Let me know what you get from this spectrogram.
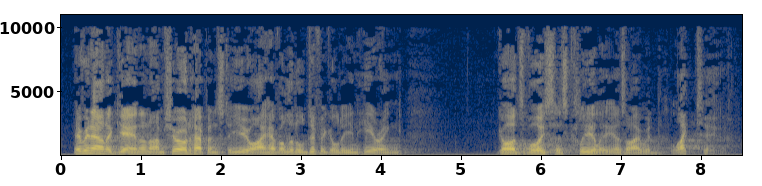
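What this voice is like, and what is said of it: Australian accent. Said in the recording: “sounding more Australian this morning than usual”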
